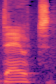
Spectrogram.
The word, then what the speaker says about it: doubt: borrowed into the language there was no B in the word doubt either in English or in French but the word came ultimately from the Latin word duare which has a b so at some point in the Middle Ages both French and English strive society that perhaps we should put the B back in genivi someone just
